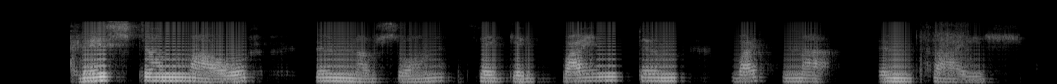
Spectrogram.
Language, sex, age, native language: Icelandic, male, 11, Icelandic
